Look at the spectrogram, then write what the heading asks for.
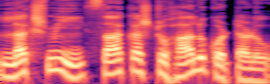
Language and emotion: Kannada, neutral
